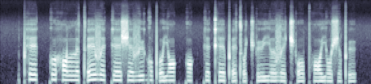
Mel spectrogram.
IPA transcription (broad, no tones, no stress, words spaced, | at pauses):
pʰe kːʊhɔlːɘ tʼeve keʃe vyɡopʼʊ jɔkːɔkːe kʰepʼetʼʊ t͡ʃʼy jɘve t͡ʃʼo pʰɔ joʃɘpʼy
